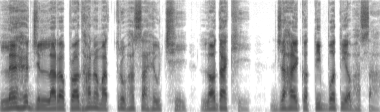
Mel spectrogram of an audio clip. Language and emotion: Odia, neutral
